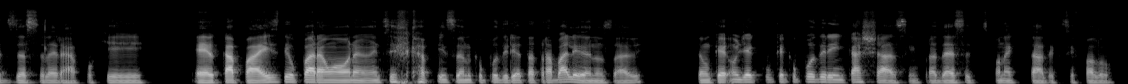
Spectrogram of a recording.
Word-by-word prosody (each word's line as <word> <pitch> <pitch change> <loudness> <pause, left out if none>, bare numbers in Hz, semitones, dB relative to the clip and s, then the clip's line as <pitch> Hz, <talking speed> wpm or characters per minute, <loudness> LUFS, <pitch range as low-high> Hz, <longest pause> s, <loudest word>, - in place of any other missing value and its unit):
desacelerar? 85 -2 -3
Porque 85 0 -4 0.5
é 90 0 +6
capaz 95 +2 +5
de 115 - -1
eu 110 - +2
parar 105 -3 +6
1 100 0 +3
hora 95 -1 +3
antes 95 +2 -3
e 115 - +1
ficar - - -3
pensando 105 -1 -2
que - - -15
eu - - -3
poderia 100 -1 -1
estar 95 0 -2
trabalhando, 100 -5 +2
sabe? 85 +4 -5 0.5
Então 100 0 -1
o - - -8
que 105 +2 +3
onde 110 -1 0
é - - +7
o 110 - -11
que 110 - -3
que - - -17
eu 120 - -7
poderia 115 -2 0
encaixar, 105 -3 0
assim, 80 0 -8
para 85 0 -5
dar 85 0 -1
essa 85 +1 -2
desconectada 85 -2 -6
que - - -27
você 85 - -13
falou? 80 +1 -4
95 Hz, 200 wpm, -25 LUFS, 85-105 Hz, 0.5 s, é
